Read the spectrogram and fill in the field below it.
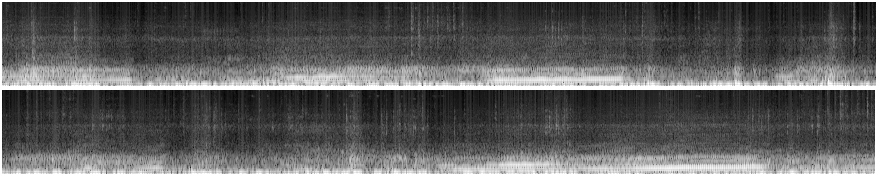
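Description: A car engine revs up and down loudly from inside the car.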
